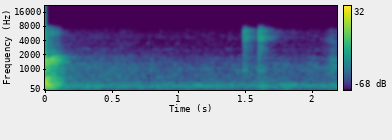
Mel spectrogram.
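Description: Two quick computer mouse-button clicks about one and a half seconds in, over a faint low hum.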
